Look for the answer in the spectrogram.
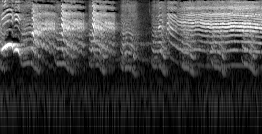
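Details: Black laughingthrush singing while dancing: a loud series of nasal, harmonic notes that each slur downward, about two per second, then a long wavering tone. Faint room hum behind.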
